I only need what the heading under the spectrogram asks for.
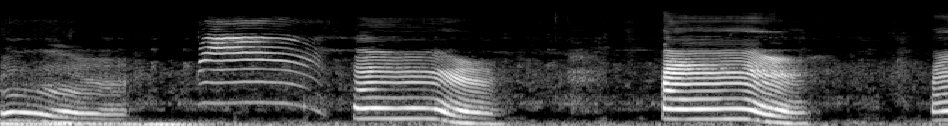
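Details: Two kittens meowing repeatedly: four or five loud, high meows, each holding level and then dropping at the end, spaced one to two seconds apart, with quieter sounds between.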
